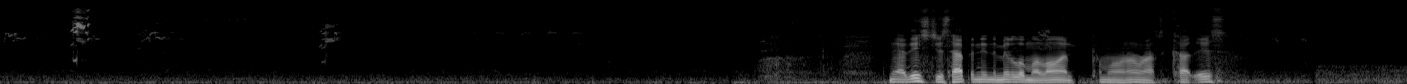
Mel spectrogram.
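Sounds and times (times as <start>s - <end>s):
small birds chirping: 0.0s - 14.0s
low background rumble: 10.7s - 14.0s.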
